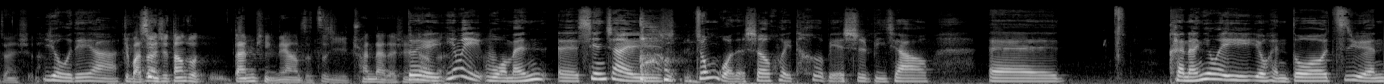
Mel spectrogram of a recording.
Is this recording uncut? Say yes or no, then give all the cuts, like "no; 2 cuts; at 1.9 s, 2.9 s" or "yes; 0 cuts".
yes; 0 cuts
